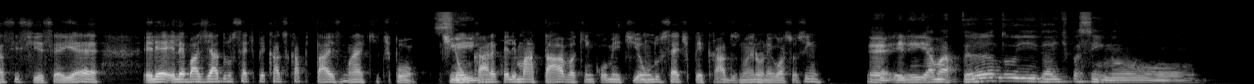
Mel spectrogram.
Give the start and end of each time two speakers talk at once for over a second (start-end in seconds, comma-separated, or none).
none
